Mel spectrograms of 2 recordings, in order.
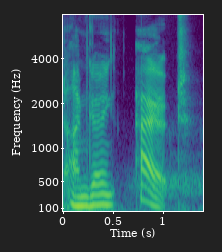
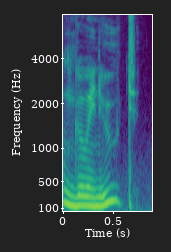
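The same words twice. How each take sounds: First: The phrase is said with a southern vowel. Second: The phrase is said with a far northern vowel. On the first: This is a later development after the Norman conquest. "is like an A sound for the U" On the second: This is closer to how English was originally spoken. "They say, "Oh, I'm going out," is in fact closer to how it was originally spoken"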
